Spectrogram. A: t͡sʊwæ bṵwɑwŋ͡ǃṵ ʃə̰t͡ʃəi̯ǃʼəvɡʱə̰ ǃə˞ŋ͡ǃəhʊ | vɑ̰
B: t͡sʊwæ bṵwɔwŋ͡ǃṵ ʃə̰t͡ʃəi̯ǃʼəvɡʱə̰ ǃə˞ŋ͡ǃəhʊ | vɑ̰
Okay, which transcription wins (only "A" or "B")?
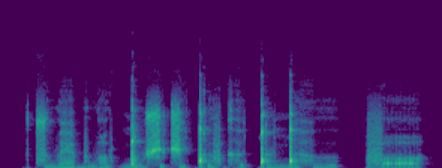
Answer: A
